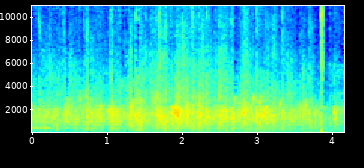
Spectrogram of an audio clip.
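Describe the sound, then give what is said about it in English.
A church audience applauds the staff steadily, a dense wash of many hands clapping at an even, moderately loud level for the whole stretch, with no voices standing out. “And why don't we give them a round of applause for all the hard work.”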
